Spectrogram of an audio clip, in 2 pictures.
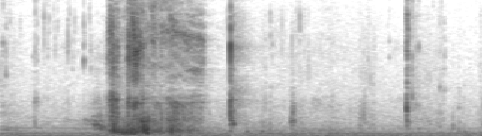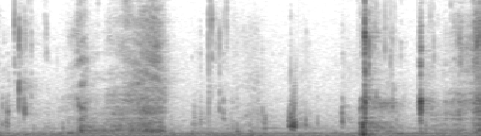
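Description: Close-miked eating: wet chewing and mouth smacks, with the loudest burst about a second in, another around four seconds in, and a few short sharp clicks between.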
